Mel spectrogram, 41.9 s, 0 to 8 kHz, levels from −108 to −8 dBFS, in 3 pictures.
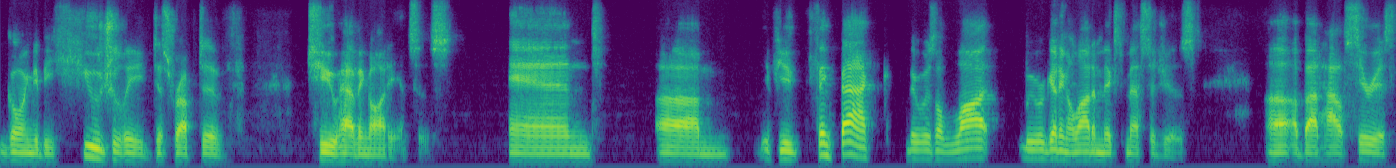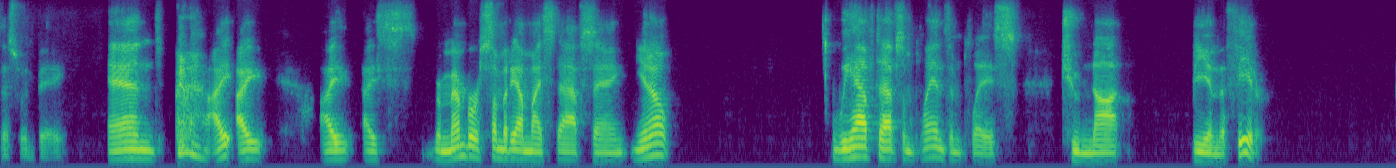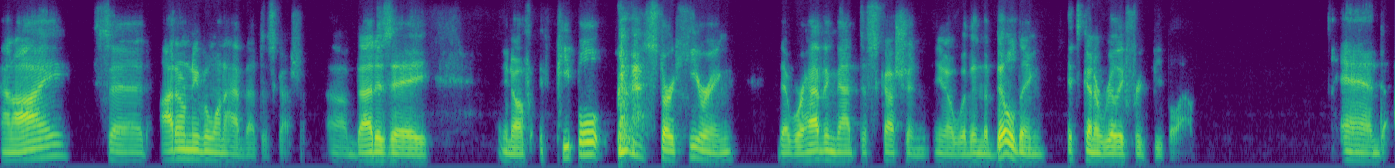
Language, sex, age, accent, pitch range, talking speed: English, male, 50-69, American, 90-115 Hz, 145 wpm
